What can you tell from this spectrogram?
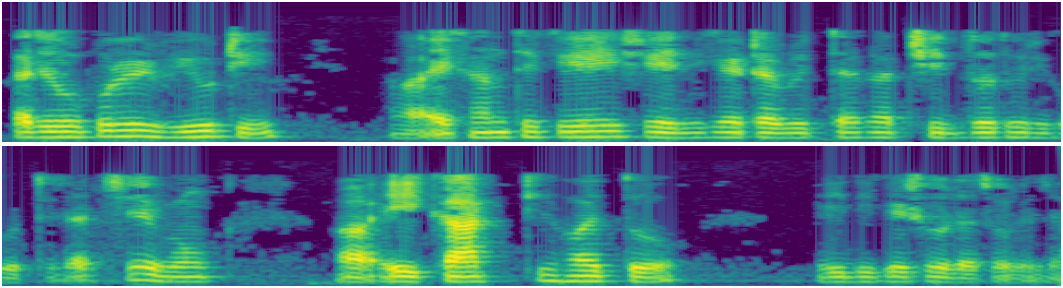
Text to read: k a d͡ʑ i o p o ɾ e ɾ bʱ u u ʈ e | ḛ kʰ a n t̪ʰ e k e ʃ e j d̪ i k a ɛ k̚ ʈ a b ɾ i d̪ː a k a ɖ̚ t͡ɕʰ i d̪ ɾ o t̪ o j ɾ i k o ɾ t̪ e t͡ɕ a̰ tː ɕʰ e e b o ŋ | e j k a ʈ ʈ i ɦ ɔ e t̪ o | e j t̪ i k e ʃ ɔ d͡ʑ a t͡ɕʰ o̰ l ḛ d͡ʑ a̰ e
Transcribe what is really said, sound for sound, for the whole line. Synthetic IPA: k a d͡ʑ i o p o ɾ e ɾ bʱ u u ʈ i | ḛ kʰ a n t̪ʰ e k e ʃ e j d̪ i k e ɛ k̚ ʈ a b ɾ i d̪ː a k a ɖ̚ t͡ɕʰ i d̪ ɾ o t̪ o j ɾ i k o ɾ t̪ e t͡ɕ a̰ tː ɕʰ e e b o ŋ | e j k a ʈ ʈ i ɦ ɔ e t̪ o | e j d̪ i k e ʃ o d͡ʑ a t͡ɕ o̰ l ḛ d͡ʑ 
